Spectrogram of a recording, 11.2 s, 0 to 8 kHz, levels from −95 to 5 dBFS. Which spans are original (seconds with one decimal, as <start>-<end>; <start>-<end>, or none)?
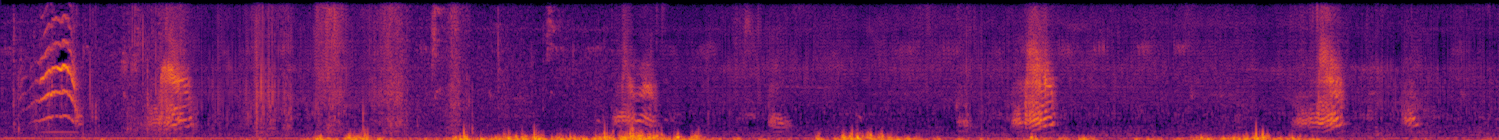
0.0-1.2; 3.0-4.6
